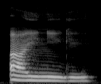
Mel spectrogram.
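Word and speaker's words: einige: और जब ये मीठे में होगा तो इसको हम पढ़ेंगे आईनीगे। ये मीठे में है तो इसकी आवाज़ गाफ की निकलेगी, आईनीगे यानी कि चंद एक, अ फ्यू, चंद एक।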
